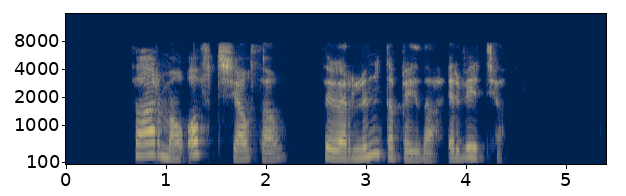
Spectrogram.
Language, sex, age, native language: Icelandic, female, 20-29, Icelandic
